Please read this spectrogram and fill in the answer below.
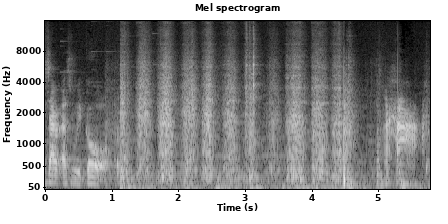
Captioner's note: saw Sounds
